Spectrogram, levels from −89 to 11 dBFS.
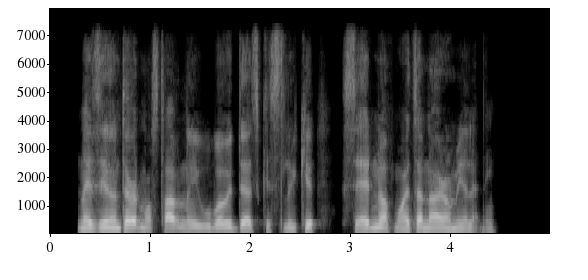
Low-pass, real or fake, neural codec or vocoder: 7.2 kHz; fake; codec, 16 kHz, 1 kbps, X-Codec, WavLM features, trained on Multilingual LibriSpeech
